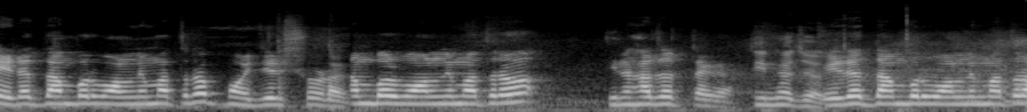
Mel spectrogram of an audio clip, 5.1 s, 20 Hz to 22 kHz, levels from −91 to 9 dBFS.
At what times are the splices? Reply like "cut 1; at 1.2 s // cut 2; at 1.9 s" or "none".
cut 1; at 1.8 s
